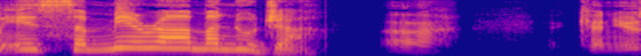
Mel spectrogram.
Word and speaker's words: Manuja: yes of course sorry my name is Samira manuja uh can you spell that please m a n u j a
